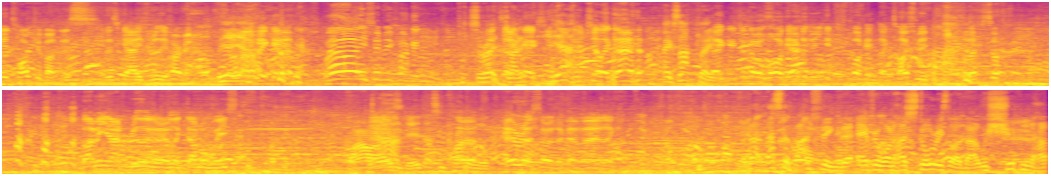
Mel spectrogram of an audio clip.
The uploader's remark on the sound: From our 'Live from Bloodstock Festival 2022' series - We sit down for a short interview.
